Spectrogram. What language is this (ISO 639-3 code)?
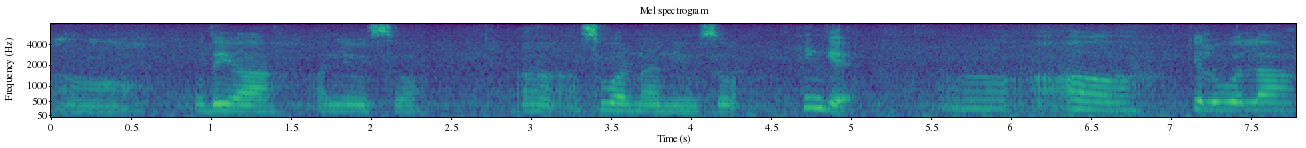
kan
